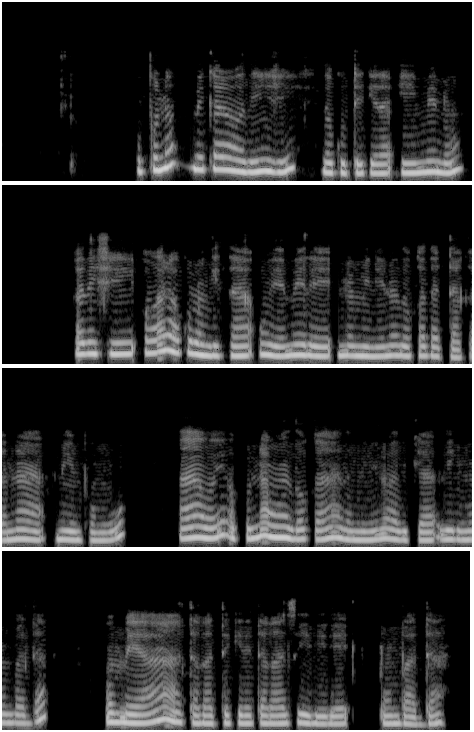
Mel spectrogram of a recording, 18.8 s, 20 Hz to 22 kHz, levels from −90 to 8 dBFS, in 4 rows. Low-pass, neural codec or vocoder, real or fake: 7.2 kHz; none; real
